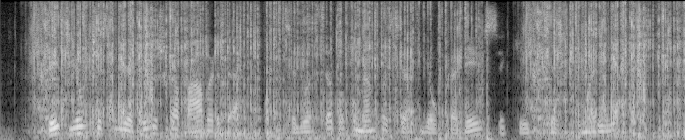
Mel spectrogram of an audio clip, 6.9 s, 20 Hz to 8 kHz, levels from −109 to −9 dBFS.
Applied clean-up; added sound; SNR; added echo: none; Tearing; -2 dB; none.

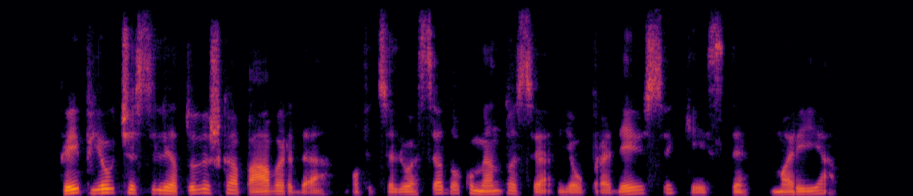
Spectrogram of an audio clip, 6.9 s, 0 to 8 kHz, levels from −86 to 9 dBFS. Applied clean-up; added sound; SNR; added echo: none; none; none; none.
